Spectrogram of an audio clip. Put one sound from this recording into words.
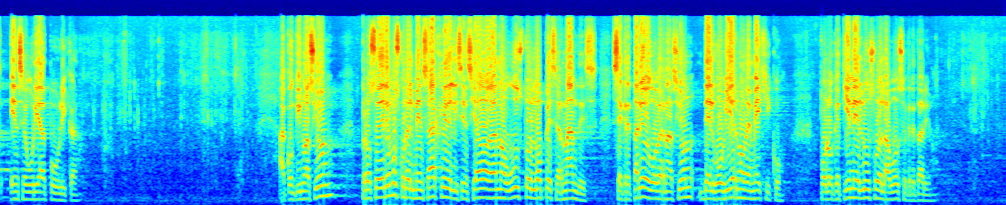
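A man speaks steadily through a microphone and loudspeakers in a large echoing hall.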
